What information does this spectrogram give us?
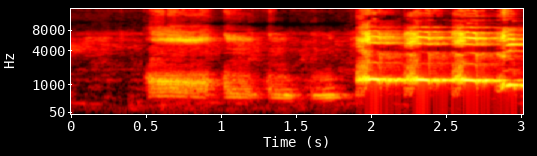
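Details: Hooded butcherbird calling: coarse, nasal honking notes in short bursts, then a loud, ringing, harmonic call held and repeated in rapid pulses.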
